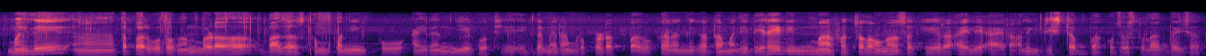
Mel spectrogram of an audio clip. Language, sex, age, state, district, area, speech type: Nepali, male, 45-60, West Bengal, Kalimpong, rural, spontaneous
